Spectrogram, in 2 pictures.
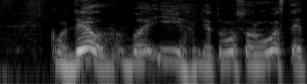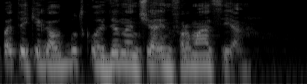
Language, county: Lithuanian, Marijampolė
